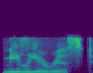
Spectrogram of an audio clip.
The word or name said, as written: meliorist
